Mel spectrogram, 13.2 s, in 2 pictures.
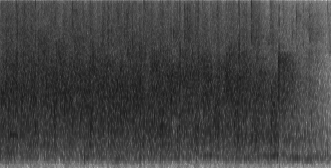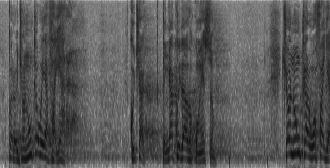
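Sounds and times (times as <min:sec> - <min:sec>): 
audience applauding loudly: 0:00.0 - 0:06.6
speech: 0:06.9 - 0:08.2, 0:09.3 - 0:11.1, 0:12.3 - 0:13.2.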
